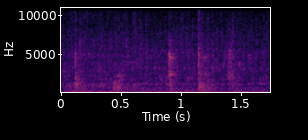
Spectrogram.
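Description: Hot mash water drains and splashes out of a lifted grain basket during home brewing of a best bitter, a steady trickling pour with irregular drips and small gushes, close by, with no talk.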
